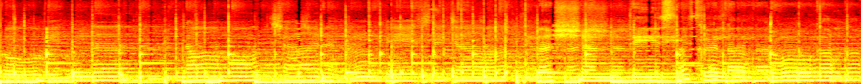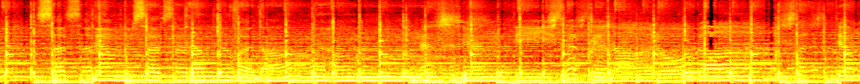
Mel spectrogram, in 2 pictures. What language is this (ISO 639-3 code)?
hin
